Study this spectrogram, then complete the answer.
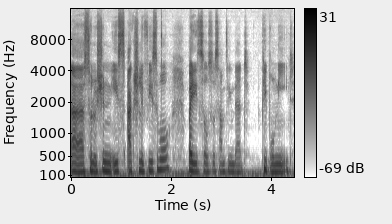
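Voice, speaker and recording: Vocal fry runs through this fairly quick delivery in a Spanish accent. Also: woman. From Spain. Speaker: education expert. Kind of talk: casual interview.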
